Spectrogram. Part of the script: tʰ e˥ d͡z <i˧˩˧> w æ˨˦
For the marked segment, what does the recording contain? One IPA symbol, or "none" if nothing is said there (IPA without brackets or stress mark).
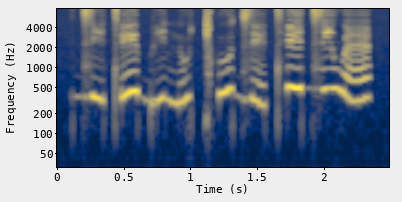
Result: i˥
